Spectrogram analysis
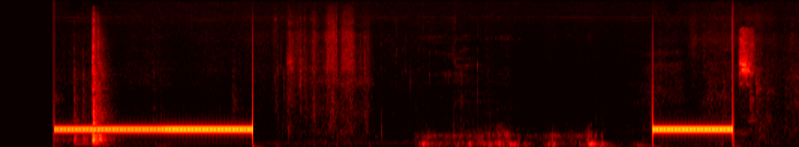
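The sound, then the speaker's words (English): A phone call ringing on the caller's end: a steady electronic ring tone lasting about two seconds, a pause with faint muffled noise, then a second ring that cuts off abruptly as the call is answered. “You answered the phone.”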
